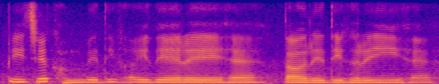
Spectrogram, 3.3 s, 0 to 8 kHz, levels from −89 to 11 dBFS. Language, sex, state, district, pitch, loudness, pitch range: Hindi, female, Uttar Pradesh, Saharanpur, 205 Hz, -15 LUFS, 195-215 Hz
